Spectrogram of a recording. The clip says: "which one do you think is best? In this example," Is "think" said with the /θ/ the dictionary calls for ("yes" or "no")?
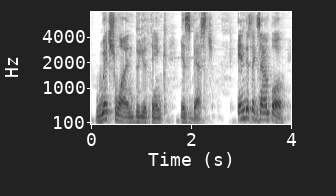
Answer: yes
